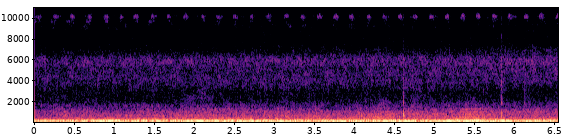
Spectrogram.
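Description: Steady low hum inside the cabin of a stationary car with its engine idling.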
